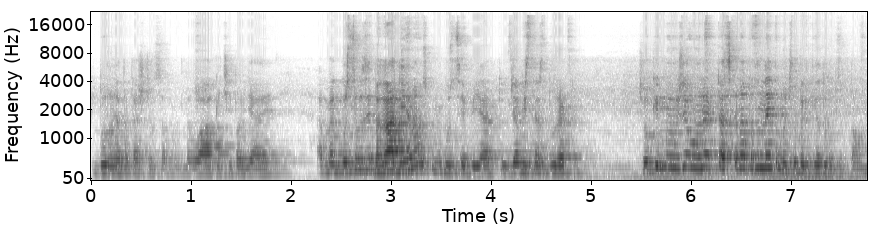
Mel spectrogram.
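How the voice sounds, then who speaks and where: Animated high-voiced male teacher. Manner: animated, explains with everyday examples and acted-out asides. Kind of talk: classroom lecture. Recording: echoey classroom.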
